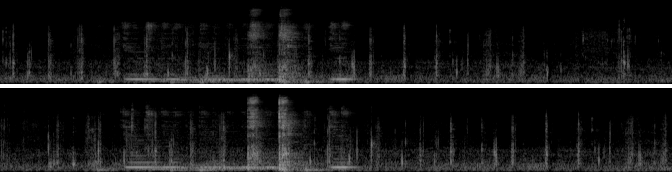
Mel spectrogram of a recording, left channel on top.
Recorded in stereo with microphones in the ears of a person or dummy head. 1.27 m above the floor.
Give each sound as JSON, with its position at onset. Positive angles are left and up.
{"t": 1.0, "sound": "a guitar", "side_deg": -10, "distance_m": 4.0}
{"t": 2.5, "sound": "writing", "side_deg": -50, "distance_m": 1.0}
